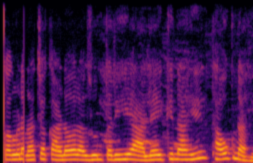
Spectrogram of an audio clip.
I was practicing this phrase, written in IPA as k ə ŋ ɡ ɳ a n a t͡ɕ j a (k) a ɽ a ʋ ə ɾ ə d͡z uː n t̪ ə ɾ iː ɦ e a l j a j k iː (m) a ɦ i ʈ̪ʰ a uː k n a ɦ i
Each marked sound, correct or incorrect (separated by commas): correct, incorrect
